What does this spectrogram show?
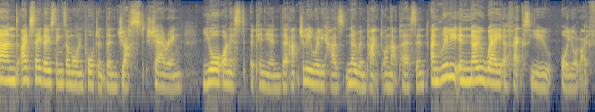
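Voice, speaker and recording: In an English accent, a woman speaks at a fairly low pitch with ordinary pitch variation and a bright, sharp tone. Her loudness swings widely, on a very clean recording with a silent background. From England. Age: 30s. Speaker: beauty YouTuber. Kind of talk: casual reaction monologue to camera.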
